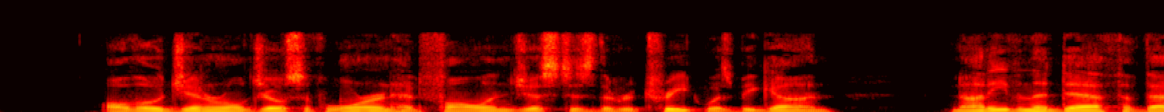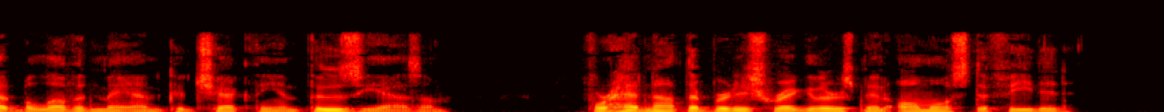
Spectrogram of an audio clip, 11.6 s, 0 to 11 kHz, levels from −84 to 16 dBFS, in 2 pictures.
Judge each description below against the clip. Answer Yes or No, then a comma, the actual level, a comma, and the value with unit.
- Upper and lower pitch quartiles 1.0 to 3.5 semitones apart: Yes, narrow, 2.5 semitones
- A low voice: Yes, low, 100 Hz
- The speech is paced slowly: No, average, 175 wpm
